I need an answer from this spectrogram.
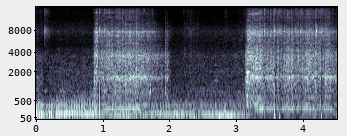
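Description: Yamaha Vega R New engine being cranked over in two short bursts of about a second each, with a steady whine under a hiss. This is a spark test with the CDI wire held at the ignition coil.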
